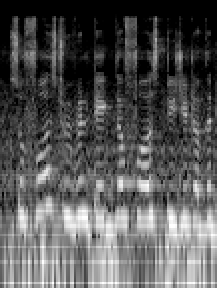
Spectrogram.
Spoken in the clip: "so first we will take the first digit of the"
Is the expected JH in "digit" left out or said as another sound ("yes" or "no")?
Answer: no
